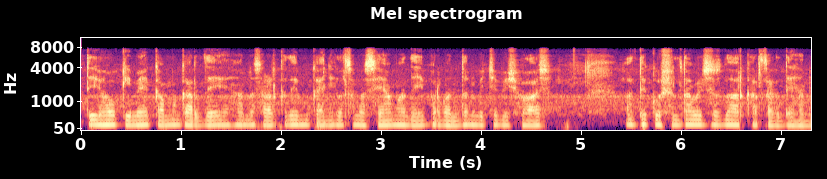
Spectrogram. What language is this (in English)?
Punjabi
